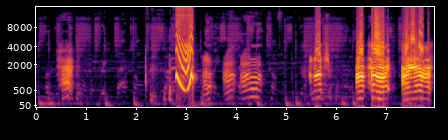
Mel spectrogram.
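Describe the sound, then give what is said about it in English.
A voice mimics the screeching microphone feedback heard when a man got the mic to do shoutouts before a game, with several rising and falling vocal whoops in short bursts, loud, some strongly sweeping like a siren. “And it sounded like, you know, like he got the mic and it sounded like there was like feedback. It was like, wah, wah.”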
